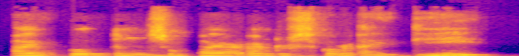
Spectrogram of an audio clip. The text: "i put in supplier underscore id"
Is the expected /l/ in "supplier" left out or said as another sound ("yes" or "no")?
yes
